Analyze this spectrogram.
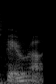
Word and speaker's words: Feyre: uh feyre feyre feyra i believe it's feyre that's how it's pronounced um uh she ends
